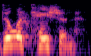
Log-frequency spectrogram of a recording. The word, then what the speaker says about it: dilatation: Now, if there's strictures, we can do what's called dilatation. How is dilatation different than dilation? Yes, it does have an extra syllable.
